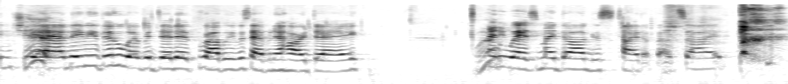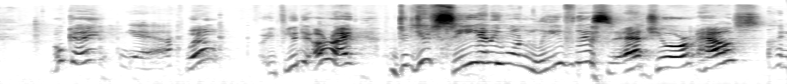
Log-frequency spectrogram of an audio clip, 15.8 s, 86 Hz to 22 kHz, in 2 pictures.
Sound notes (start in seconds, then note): 7.4 laughs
